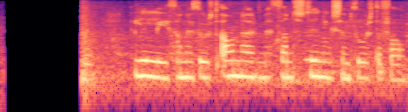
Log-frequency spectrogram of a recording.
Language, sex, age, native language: Icelandic, female, 18-19, Icelandic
